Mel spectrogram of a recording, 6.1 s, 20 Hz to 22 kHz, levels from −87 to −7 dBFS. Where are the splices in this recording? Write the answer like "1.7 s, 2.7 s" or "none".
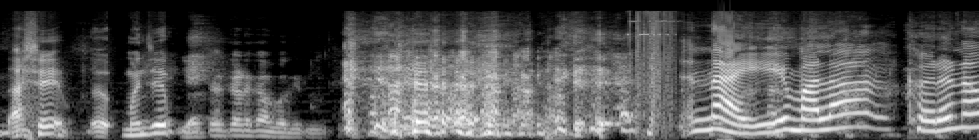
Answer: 4.1 s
